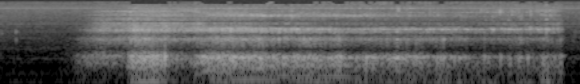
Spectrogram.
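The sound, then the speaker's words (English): A man takes a long, noisy slurp of coffee, a steady rasping sip lasting a couple of seconds, fairly loud and with no talking over it. “He's drinking coffee or something. That is correct.”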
